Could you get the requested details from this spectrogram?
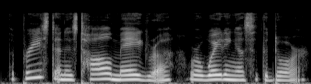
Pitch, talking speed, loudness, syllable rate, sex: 220 Hz, 230 wpm, -15 LUFS, 6.1 syllables/s, female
